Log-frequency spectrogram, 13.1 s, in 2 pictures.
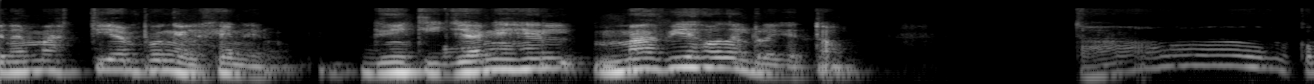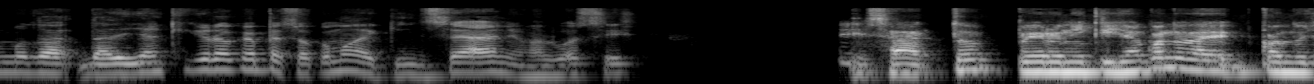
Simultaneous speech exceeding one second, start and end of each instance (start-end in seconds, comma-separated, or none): none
